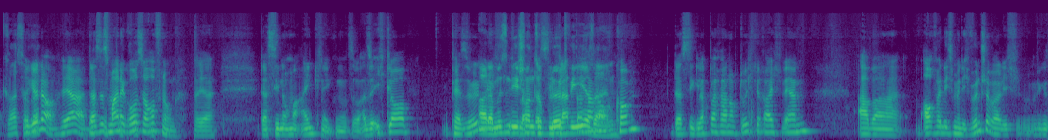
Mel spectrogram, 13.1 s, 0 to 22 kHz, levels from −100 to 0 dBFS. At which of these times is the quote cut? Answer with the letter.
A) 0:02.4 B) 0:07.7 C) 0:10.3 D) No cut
A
